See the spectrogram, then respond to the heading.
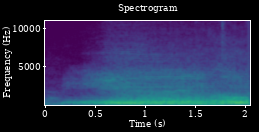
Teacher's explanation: kafnya sudah menyentuh makhraj. Dan suara kafnya tipis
